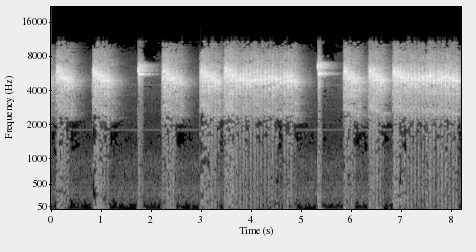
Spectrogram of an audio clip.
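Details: A cucak cungkok, used as a tutor for competition songbirds, gives loud, tight song: high grating bursts repeated about every half second, with two brief thin whistled notes slipped between them.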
